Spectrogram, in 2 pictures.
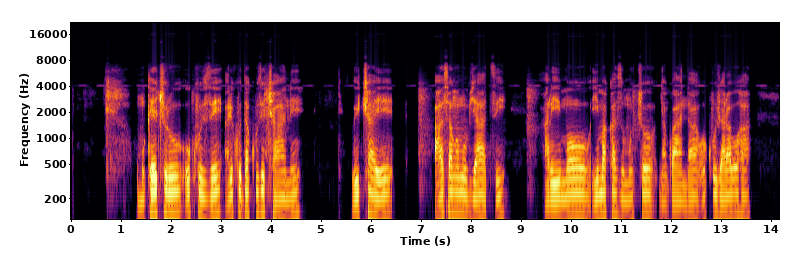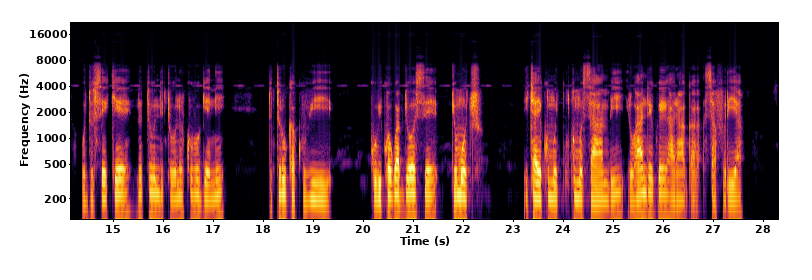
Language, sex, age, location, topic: Kinyarwanda, male, 18-24, Musanze, government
